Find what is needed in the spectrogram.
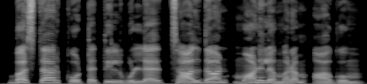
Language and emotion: Tamil, neutral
